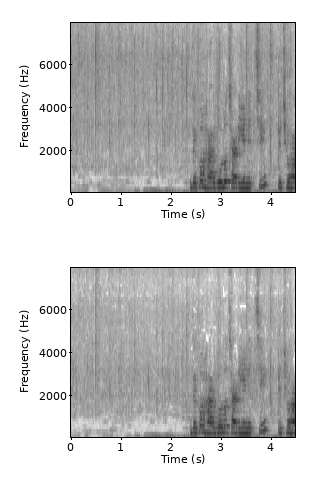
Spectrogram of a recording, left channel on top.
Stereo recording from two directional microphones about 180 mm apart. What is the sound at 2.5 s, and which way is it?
Speech, 15° left (ahead or behind).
